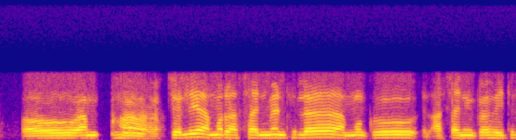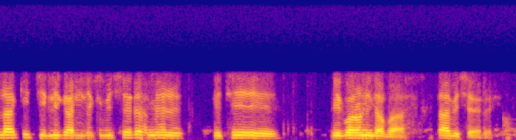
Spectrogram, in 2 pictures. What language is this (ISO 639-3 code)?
ori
